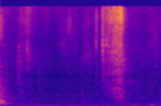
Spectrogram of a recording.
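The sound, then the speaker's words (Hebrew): A brief papery rustle and swish as two stiff book pages are accidentally flipped over together while looking for a passage in the Book of Jeremiah, moderately loud, preceded by a few faint soft rubbing sounds, with no talking. “לא, דפדפתי שתי דפים יחד.”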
